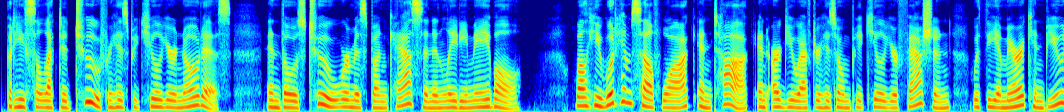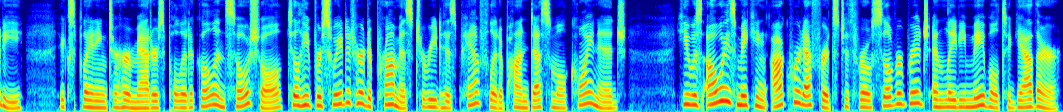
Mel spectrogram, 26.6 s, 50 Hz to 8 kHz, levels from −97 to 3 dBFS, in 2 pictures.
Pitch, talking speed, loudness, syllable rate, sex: 200 Hz, 145 wpm, -19 LUFS, 5.1 syllables/s, female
